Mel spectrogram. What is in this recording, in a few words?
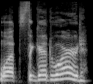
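Ambient Female Brisk, Dialog; Duviri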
